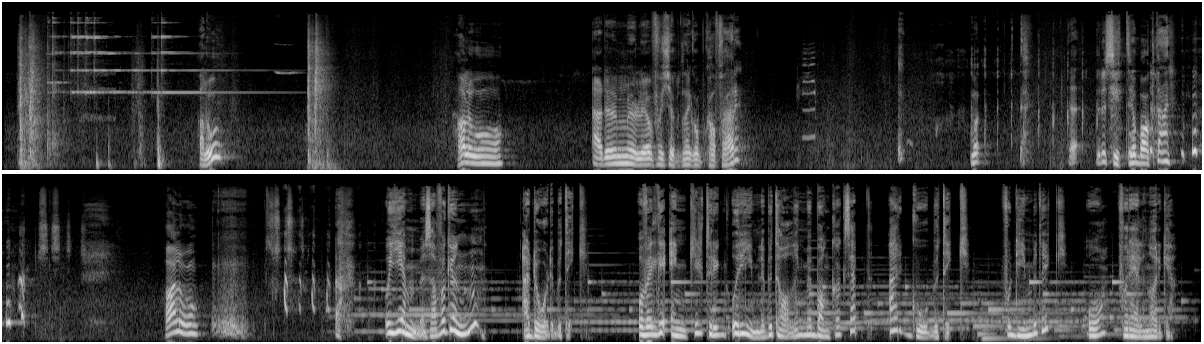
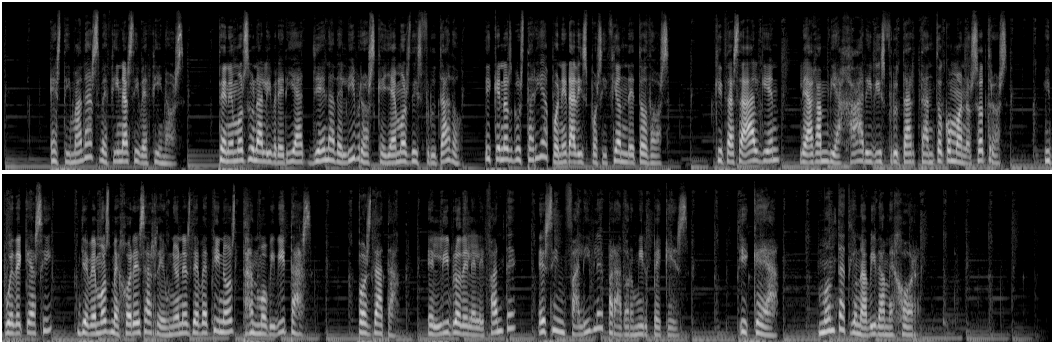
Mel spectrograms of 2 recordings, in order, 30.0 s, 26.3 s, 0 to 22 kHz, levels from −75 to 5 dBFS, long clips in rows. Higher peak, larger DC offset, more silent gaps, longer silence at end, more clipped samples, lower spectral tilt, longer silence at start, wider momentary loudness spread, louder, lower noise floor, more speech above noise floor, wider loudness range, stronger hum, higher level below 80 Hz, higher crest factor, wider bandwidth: about the same, 0 dBFS vs -2 dBFS; neither; neither; second, 0.2 s vs 0.35 s; neither; about the same, -5 dB/octave vs -4 dB/octave; first, 0.2 s vs 0.05 s; first, 18 LU vs 13 LU; first, -16 LUFS vs -21 LUFS; first, -51 dBFS vs -46 dBFS; first, 37 dB vs 26 dB; first, 9 LU vs 4 LU; neither; second, -54 dBFS vs -42 dBFS; about the same, 16 dB vs 20 dB; about the same, 17.5 kHz vs 18 kHz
